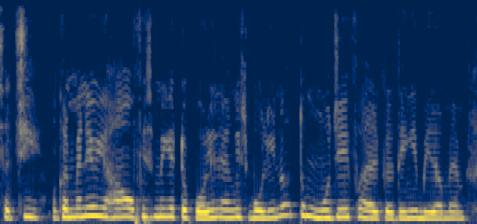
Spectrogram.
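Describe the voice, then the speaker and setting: Brief: a woman playing a strict young senior coworker, high but mellow voice, curt and scolding. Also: steady tone, fairly quick, natural voice.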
